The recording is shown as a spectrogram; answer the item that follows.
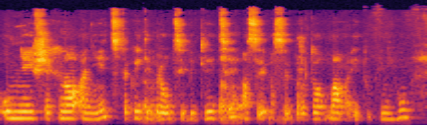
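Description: A woman at fairly high pitch, dark and mellow in tone, monotone and flat in intonation, at a moderate pace. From Cuba. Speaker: business executive. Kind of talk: interview.

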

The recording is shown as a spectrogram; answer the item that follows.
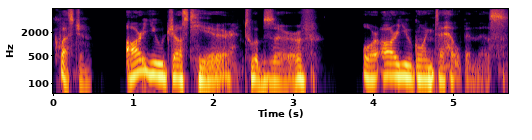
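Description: A man's put-on character voice, medium in pitch and fairly slow in pace. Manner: brisk, businesslike.

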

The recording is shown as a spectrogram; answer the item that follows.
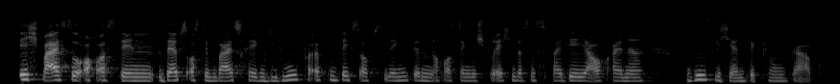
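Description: At a fairly quick pace, a woman speaks in a fairly low pitch with fairly even intonation, an unremarkable speaking voice. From Münsterland, Germany. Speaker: podcast host. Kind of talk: podcast interview.

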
